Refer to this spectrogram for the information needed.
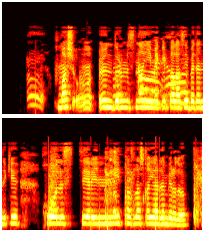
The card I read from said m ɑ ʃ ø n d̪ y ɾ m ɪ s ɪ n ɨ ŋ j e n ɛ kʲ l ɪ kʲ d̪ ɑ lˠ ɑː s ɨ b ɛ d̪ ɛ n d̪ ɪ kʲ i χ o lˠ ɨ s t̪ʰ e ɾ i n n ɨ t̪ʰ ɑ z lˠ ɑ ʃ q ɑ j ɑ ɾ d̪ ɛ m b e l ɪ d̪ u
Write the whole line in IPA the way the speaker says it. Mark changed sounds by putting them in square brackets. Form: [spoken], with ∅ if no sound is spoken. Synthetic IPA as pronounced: m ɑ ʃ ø n d̪ y ɾ m ɪ s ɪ n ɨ ŋ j e [m] ɛ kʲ l ɪ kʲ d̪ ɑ lˠ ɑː s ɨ b ɛ d̪ ɛ n d̪ ɪ kʲ i χ o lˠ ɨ s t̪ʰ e ɾ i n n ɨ t̪ʰ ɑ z lˠ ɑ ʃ q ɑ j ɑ ɾ d̪ ɛ m b e [ɾ] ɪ d̪ u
